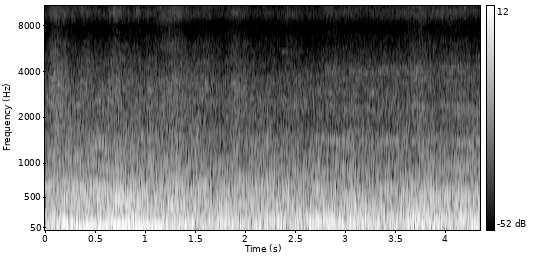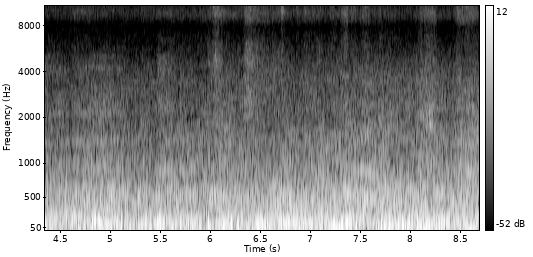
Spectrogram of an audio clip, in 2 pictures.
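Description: Autorack freight cars rolling past close by: the steady low rumble of steel wheels on the rails, with a few faint knocks.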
